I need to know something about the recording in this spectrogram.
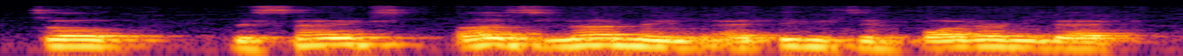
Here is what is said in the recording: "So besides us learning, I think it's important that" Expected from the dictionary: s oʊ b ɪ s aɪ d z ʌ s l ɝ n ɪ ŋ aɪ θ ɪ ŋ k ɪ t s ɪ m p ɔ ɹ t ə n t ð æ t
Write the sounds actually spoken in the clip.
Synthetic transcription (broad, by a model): s oʊ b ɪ s aɪ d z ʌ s l ɝ n ɪ ŋ aɪ t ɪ ŋ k ɪ t s ɪ m p ɔ ɹ t ə n t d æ t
